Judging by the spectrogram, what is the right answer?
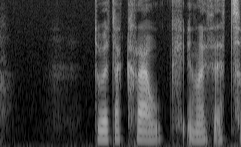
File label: "crawc", Welsh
